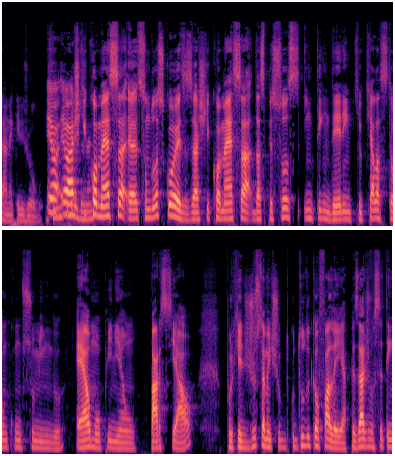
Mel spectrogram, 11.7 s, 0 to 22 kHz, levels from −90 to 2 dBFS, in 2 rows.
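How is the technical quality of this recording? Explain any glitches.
No glitches or technical faults can be heard anywhere.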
